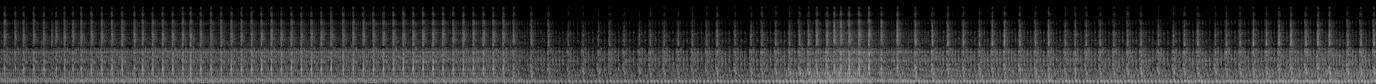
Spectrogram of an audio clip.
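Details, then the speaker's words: CR125 two-stroke, first start after cylinder replating, new Wiseco Pro Lite piston and new head, mild ambient temperature: fast, crisp tick over a choppy idle that follows engine speed on blips; owner suspects big-end bearing, unconfirmed. "so it started up but it's making a little bit of a noise i don't particularly like maybe a big end bearing i was hoping those were okay"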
